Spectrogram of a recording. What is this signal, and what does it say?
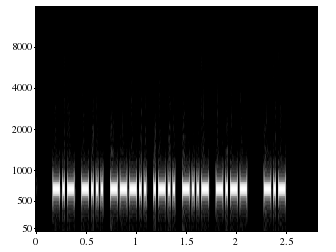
Morse code, heard as a keyed tone, about 48 wpm, 700 Hz. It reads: KB8LXY K
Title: Speed-Racing Common QSO Phrases Encore - 50wpm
